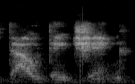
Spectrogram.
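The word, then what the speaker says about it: Tao Te Ching: book you're referring to Da Ching pronounced more or less da de Jing can be translated as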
